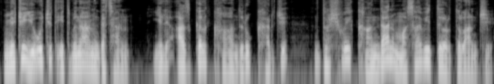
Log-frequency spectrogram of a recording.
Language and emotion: Kashmiri, happy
